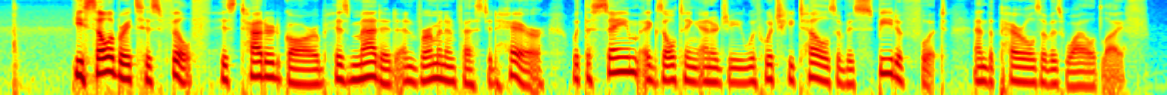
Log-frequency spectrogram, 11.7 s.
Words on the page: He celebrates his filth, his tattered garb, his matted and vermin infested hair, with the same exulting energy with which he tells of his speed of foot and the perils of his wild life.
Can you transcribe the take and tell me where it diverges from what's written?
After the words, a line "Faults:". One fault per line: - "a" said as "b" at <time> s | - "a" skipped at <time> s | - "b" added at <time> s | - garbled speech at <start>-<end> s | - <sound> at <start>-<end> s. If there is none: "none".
He celebrates his filth, his tattered garb, his matted and vermin infested hair, with the same exulting energy with which he tells of his speed of foot and the perils of his wild life.
Faults:
- tap at 0.1-0.4 s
